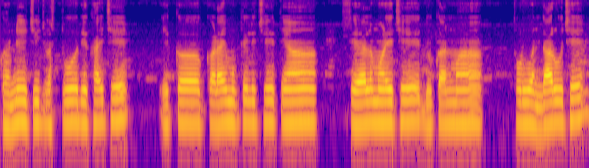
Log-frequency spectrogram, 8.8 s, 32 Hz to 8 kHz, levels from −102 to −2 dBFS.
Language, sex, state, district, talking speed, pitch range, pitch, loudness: Gujarati, male, Gujarat, Gandhinagar, 115 wpm, 135-150 Hz, 145 Hz, -19 LUFS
